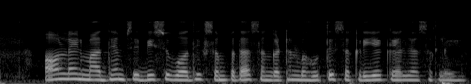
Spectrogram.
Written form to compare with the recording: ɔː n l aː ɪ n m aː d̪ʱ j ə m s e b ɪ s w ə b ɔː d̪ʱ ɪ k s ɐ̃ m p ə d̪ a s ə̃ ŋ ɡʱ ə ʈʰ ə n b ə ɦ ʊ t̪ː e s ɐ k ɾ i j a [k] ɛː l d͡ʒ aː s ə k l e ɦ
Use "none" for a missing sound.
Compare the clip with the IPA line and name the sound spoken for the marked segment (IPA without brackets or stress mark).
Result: k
